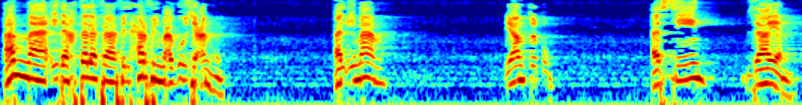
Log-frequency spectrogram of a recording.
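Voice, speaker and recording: A man teaching a religious law text in a classroom lesson, speaking in slow, broken-up phrases and checking understanding with short questions. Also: high-pitched, expressive, pushed and bright, big-room sound, low-quality recording. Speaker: sheikh teaching a fiqh text.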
